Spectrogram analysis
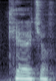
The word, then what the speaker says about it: Kirchhoff: he said oh yeah kof one of my fellow countrymen so de LEF is German and kof was German so he pretty damn well knows how to pronounce it if you ask me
